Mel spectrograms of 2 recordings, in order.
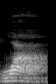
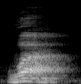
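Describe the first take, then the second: First: The sound is plain, without a puff of air. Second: The sound is said with a puff of air. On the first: The speaker calls it right. "ini wa" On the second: The speaker calls it wrong. "bukan wa"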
